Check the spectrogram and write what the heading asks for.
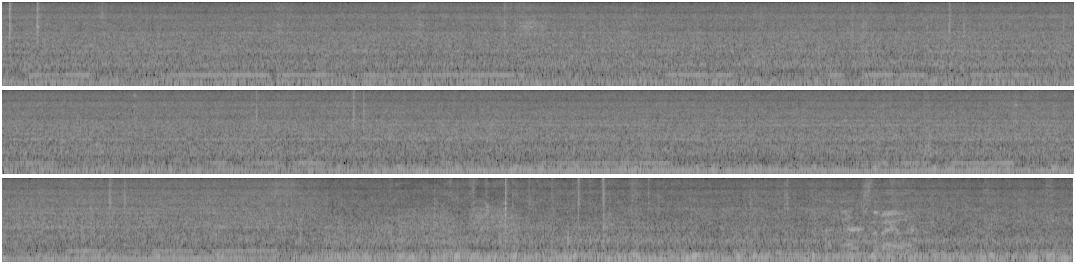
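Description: Tractor engine running steadily under load, heard from inside the cab while it pulls a small square baler through a hay windrow. The sound becomes louder and rougher about six seconds before the end.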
